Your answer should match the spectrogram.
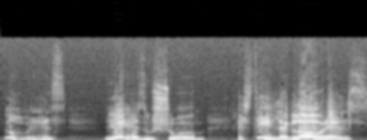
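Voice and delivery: loud, high burst of joyful recognition; joyful cry. Acted. Bernie recognising Lawrence at last, crying out in loud, high joy. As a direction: shout it out, reborn with joy.

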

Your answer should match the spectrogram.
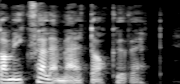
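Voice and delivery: ordinary delivery

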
